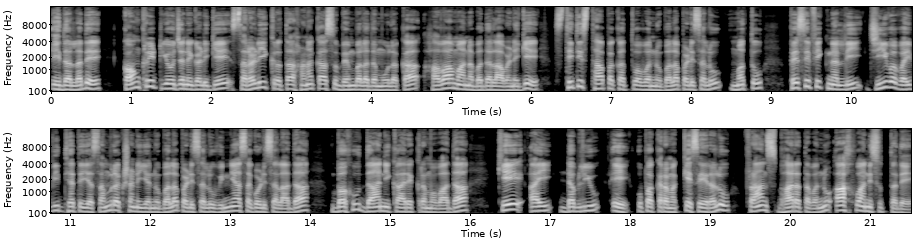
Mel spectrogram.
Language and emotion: Kannada, neutral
